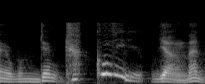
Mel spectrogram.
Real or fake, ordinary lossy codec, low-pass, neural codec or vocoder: fake; none; 7.2 kHz; codec, 16 kHz, 0.5 kbps, FunCodec, trained on LibriTTS, 25 frames a second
